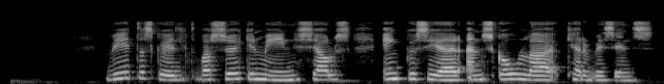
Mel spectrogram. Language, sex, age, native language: Icelandic, other, 12, Icelandic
